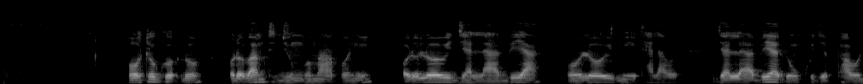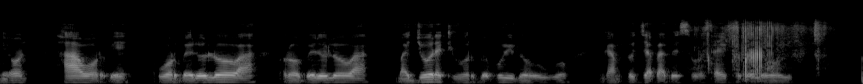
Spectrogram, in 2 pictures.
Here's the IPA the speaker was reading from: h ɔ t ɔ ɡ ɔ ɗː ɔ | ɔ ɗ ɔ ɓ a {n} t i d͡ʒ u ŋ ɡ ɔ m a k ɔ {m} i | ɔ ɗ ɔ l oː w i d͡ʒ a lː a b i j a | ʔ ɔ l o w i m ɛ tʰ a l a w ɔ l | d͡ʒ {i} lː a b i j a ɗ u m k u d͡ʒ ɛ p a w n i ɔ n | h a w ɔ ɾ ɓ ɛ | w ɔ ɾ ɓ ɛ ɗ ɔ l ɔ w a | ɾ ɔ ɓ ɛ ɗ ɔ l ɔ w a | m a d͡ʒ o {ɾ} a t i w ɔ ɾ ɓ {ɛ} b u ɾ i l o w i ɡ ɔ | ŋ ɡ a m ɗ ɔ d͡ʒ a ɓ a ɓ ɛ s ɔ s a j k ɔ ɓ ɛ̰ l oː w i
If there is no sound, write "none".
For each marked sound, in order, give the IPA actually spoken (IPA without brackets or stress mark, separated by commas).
m, n, a, ɾ, ɛ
